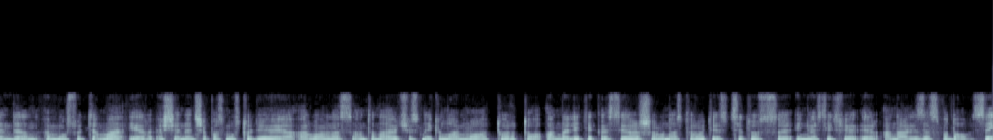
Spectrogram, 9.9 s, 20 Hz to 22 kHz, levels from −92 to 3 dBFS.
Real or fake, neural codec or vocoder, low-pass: fake; codec, 16 kHz, 4 kbps, FunCodec, trained on LibriTTS, 50 frames a second; 7.2 kHz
